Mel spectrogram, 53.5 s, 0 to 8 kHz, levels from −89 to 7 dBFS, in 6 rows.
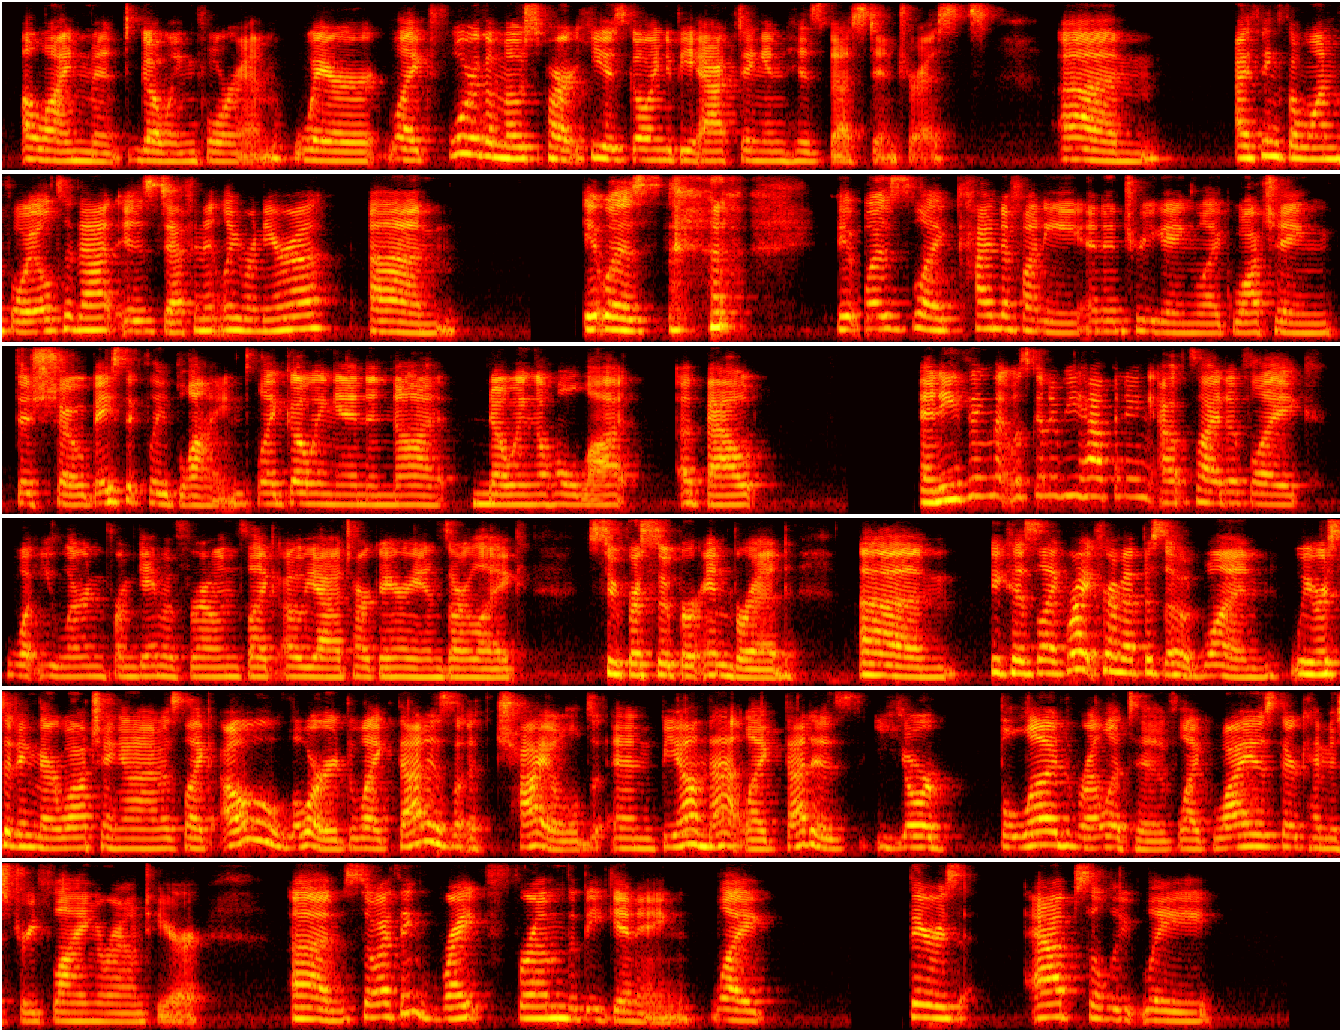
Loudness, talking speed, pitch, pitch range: -23 LUFS, 150 wpm, 190 Hz, 175-215 Hz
